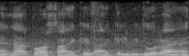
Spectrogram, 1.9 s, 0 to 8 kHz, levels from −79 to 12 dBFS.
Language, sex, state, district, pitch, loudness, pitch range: Hindi, male, Uttar Pradesh, Jalaun, 115 Hz, -16 LUFS, 110-115 Hz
